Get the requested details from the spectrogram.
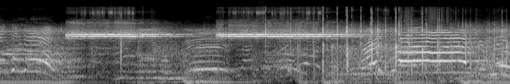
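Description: Young women call out to each other during a game.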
